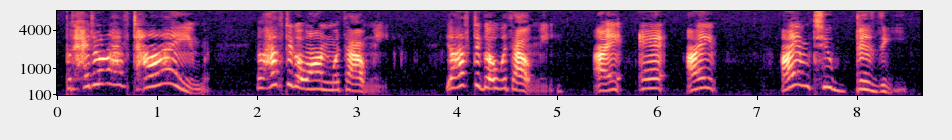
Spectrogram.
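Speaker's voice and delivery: high, fast, stammering excuse; flustered refusal. Acted. Nervous mouse turns down his friends, high and flustered. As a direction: trip over the words in a rush.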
